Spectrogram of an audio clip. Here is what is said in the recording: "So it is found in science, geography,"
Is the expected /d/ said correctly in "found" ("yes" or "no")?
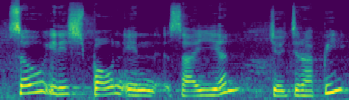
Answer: no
